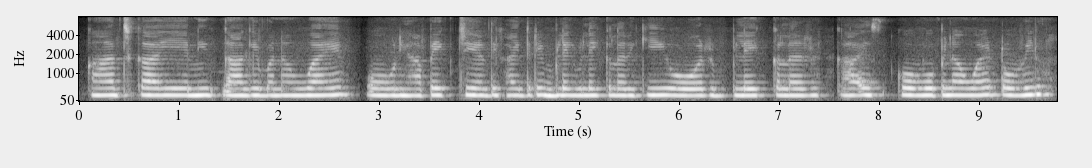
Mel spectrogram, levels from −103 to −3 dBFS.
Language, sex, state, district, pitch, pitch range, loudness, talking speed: Hindi, female, Rajasthan, Nagaur, 240 Hz, 235-245 Hz, -14 LUFS, 195 wpm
